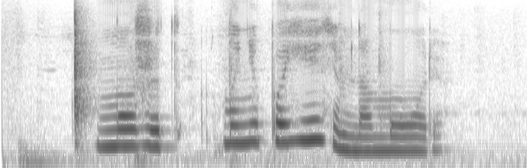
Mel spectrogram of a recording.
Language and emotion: Russian, sad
